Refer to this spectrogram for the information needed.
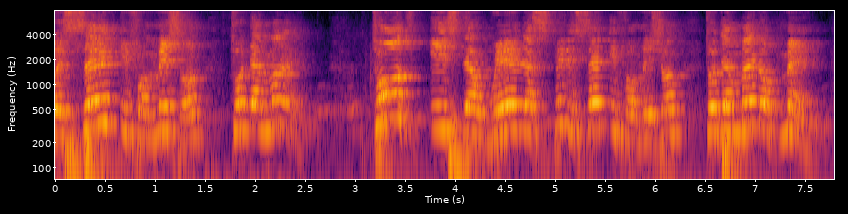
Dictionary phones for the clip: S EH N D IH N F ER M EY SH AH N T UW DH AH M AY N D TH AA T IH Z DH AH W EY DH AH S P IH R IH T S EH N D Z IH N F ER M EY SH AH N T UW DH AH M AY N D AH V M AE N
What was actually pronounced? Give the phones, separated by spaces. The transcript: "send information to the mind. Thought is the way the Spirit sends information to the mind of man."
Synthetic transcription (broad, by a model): S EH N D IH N F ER M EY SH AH N T UW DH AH M AY N D T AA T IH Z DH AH W EY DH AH S P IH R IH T S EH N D IH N F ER M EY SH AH N T UW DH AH M AY N D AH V M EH N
